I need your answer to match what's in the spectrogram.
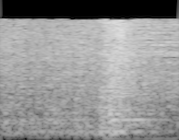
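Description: A brief snare drum roll, a dense, hissing rattle of rapid strikes that swells a little louder just before it ends, with no voices.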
